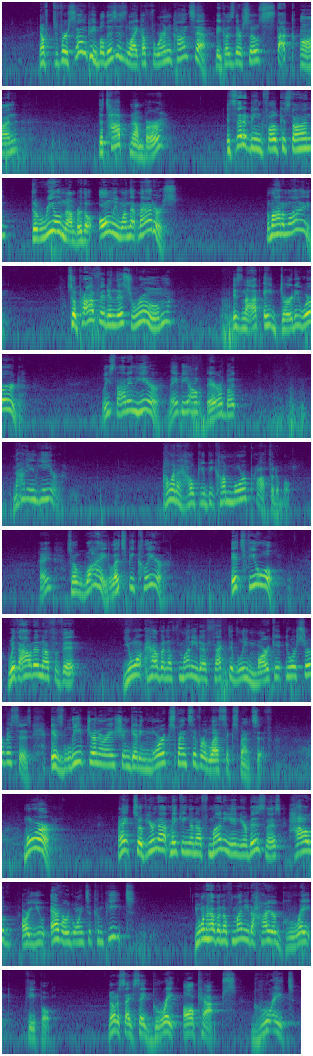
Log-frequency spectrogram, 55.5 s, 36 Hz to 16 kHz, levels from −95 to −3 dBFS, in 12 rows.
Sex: male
